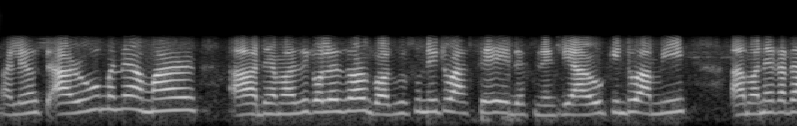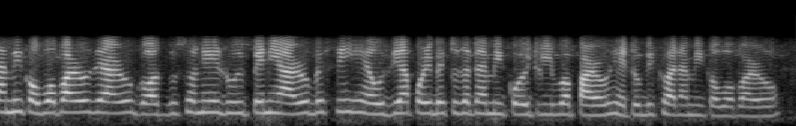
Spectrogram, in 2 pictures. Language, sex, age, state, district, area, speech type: Assamese, female, 18-30, Assam, Dhemaji, urban, conversation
